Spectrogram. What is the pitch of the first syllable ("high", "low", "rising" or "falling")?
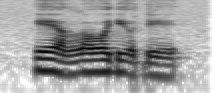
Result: falling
